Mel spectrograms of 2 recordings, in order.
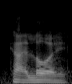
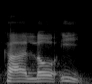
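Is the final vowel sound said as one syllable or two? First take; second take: one syllable; two syllables. First: The final diphthong is said as one syllable. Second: The final vowels are split into two syllables. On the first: The speaker calls it right. "Semua baca kaloi" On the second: The speaker calls it wrong. "Tak ada orang baca kaloi"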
